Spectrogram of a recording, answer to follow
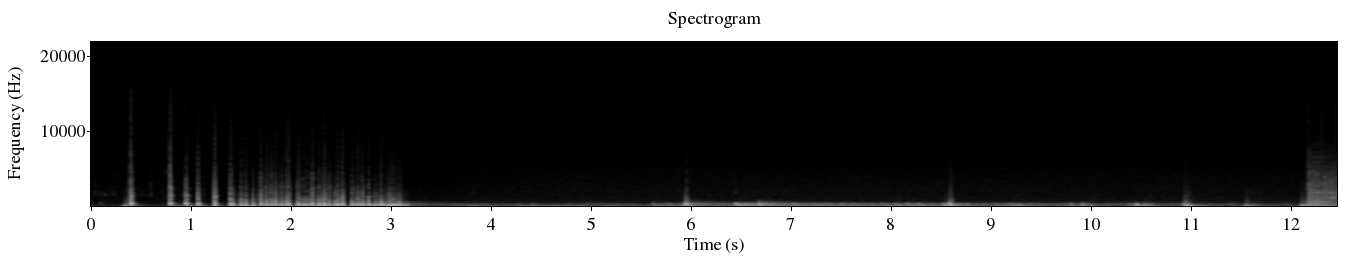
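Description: Pool water heard through a camera microphone that has gone underwater: about three seconds of splashing and bubbling crackle, then a muffled underwater rumble with a few dull knocks.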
